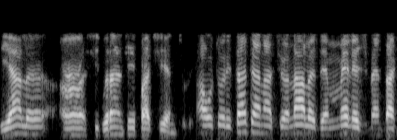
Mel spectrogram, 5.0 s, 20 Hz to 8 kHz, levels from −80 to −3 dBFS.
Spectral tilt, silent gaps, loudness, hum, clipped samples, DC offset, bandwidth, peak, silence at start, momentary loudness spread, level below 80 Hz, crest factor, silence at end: -8 dB/octave; none; -23 LUFS; none; under 0.1%; under 0.1%; 4 kHz; -4 dBFS; 0 s; 7 LU; -66 dBFS; 18 dB; 0.05 s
